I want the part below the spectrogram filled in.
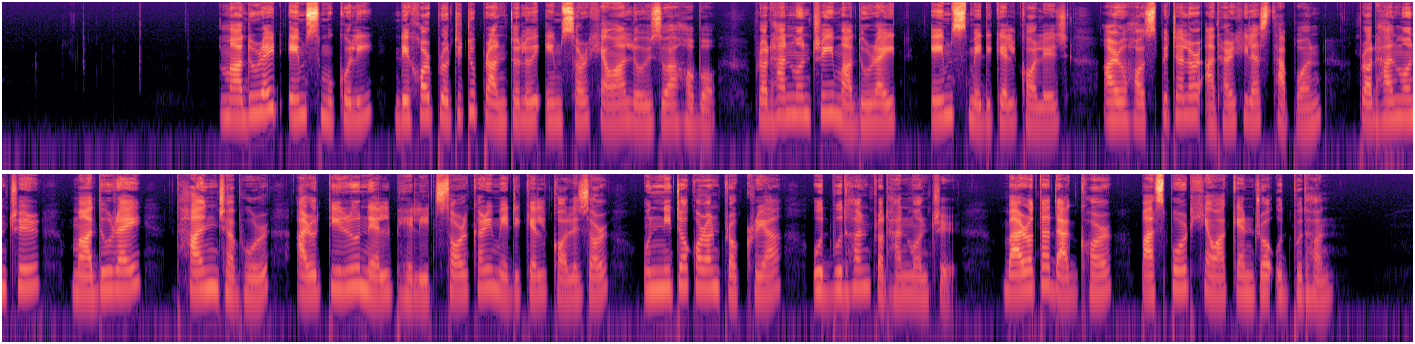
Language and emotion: Assamese, neutral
